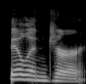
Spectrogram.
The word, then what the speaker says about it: Fillinger: Fillinger. Is that how you say it? Yes.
